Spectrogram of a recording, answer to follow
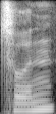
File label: "cun5", taiwanese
